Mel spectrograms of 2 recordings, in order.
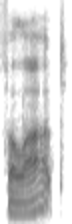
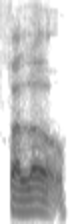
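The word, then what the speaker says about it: Fallot: is the tetralogy of falat hold on a sec i'm gonna look that one up okay i was mispronouncing that it's a french name so tetralogy of fellow but anyway um the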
